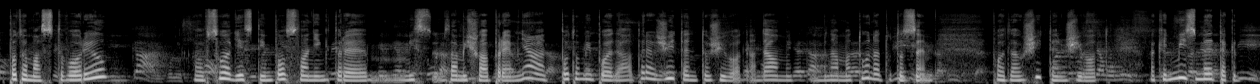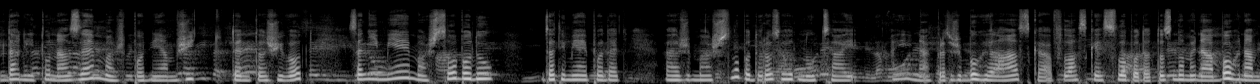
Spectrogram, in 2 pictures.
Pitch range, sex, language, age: 190-230 Hz, female, Slovak, 30-49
